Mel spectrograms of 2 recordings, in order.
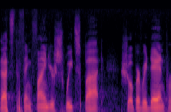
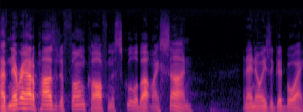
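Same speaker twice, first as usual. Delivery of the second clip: ordinary talk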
